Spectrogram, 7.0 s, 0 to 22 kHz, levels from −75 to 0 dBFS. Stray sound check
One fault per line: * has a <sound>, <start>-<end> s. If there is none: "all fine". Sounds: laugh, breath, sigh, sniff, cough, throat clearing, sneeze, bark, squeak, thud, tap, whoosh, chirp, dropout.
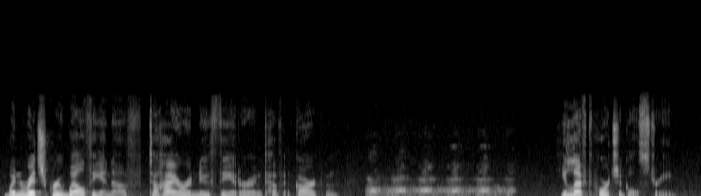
* has a bark, 3.6-5.2 s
